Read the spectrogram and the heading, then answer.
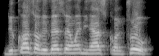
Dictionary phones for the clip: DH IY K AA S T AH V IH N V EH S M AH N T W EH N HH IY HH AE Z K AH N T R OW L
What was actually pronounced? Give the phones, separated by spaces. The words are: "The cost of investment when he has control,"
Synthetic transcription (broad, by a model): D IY K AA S AH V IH V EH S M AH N W EH N HH IY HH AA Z K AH N T R OW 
